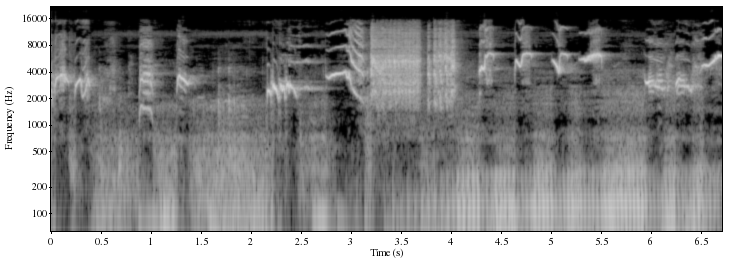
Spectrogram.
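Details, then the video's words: Oriental magpie-robin delivering kapas tembak imitations: quick whistled upslurs and twisting notes, a harsh rushing burst midway, and faint low hum later on. "SUARA BURUNG KACER, FULL ISIAN KAPASTEMBAK"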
